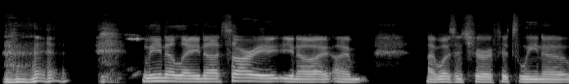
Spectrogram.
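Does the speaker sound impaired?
No.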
